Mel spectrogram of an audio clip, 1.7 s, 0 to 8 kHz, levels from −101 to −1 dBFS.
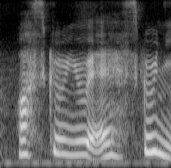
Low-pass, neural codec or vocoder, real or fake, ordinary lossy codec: none; none; real; none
